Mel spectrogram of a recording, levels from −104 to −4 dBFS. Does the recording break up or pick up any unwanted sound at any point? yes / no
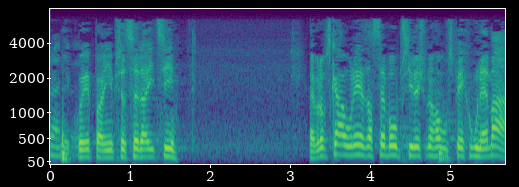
no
